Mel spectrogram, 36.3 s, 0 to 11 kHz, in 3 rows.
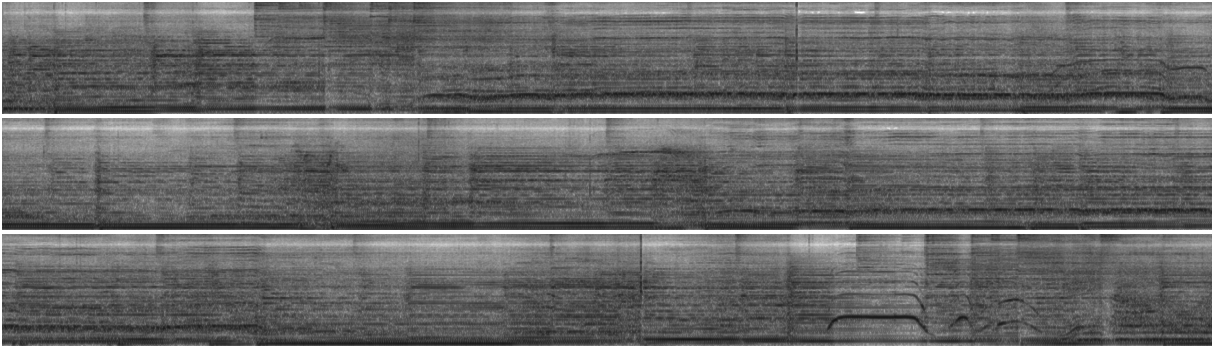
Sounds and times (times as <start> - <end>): Music: 0.0 - 36.3.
